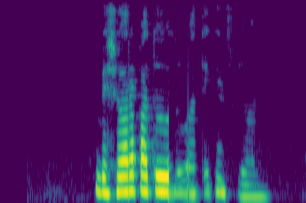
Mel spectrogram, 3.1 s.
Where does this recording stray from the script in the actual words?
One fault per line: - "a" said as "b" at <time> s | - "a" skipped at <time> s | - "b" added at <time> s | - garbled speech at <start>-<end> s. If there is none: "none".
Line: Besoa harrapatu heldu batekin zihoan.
none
